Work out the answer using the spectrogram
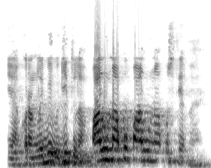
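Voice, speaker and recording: A man pastor telling a story in a sermon, acting out the dialogue with sudden loud outbursts. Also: high voice, sing-song, very fast. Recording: preacher heard from a distance.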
